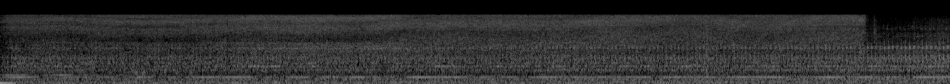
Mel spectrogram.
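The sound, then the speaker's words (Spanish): Steady hiss of a spray bottle wetting the cover of a manual, a continuous, fairly faint rush of mist with no pauses and no voices. “Joshua, que con movimientos precisos rocía la tapa del manual con un pulverizador.”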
